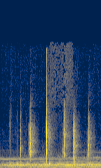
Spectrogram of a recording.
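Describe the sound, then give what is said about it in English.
A quick string of about seven sharp mouth clicks made as a tic, irregularly spaced, over a steady low background hum with no talking. “but can you make the click sound? Like, is this a sound you make or what? Yeah, it's a sound.”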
